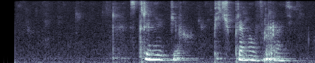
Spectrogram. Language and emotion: Russian, angry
